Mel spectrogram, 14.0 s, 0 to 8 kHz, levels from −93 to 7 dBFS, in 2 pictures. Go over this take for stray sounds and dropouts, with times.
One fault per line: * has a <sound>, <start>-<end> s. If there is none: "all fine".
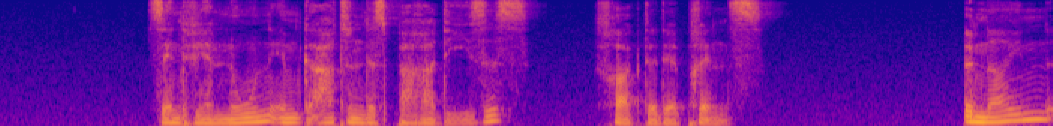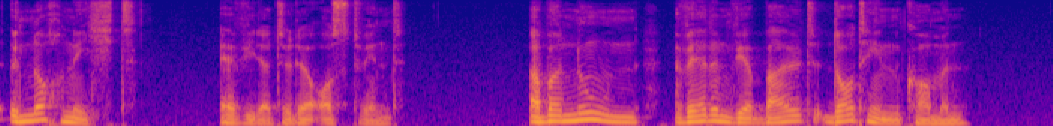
all fine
